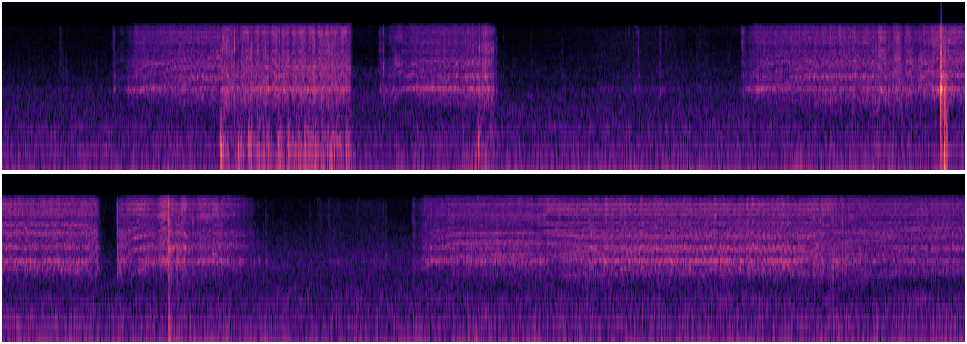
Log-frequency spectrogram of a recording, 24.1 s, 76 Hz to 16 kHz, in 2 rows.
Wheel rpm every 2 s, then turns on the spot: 20, 140, 110, 30, 40, 150, 150, 80, 50, 160, 160, 160.
6-8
